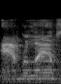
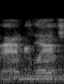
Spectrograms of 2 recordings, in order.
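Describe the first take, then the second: First: The word sounds like 'amber lamps'. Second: The word is said as 'ambulance'. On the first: "if they say amber lamps" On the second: "instead of ambulance"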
